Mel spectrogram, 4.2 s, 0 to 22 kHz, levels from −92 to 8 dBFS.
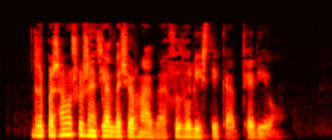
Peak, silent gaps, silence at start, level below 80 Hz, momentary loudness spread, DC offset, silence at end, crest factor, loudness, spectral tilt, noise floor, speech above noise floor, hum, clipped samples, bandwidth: -2 dBFS; none; 0.4 s; -56 dBFS; 11 LU; under 0.1%; 0.75 s; 20 dB; -21 LUFS; -5 dB/octave; -72 dBFS; 52 dB; none; under 0.1%; 11.5 kHz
